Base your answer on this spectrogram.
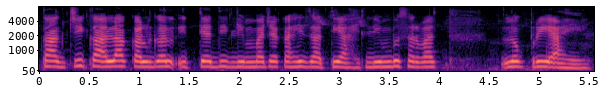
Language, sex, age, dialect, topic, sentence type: Marathi, female, 25-30, Varhadi, agriculture, statement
